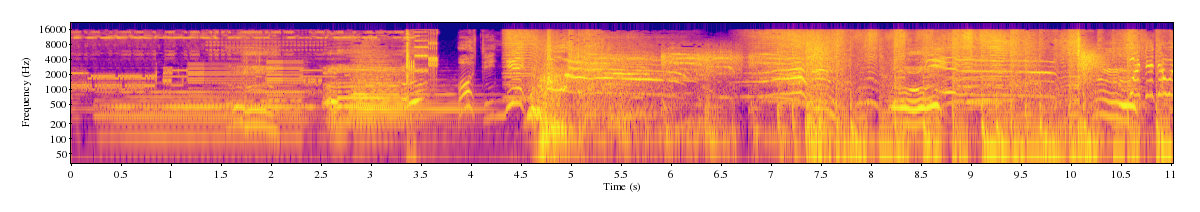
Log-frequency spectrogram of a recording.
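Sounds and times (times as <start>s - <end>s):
cartoon music: 0.0s - 7.6s, 8.2s - 11.0s.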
